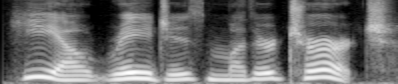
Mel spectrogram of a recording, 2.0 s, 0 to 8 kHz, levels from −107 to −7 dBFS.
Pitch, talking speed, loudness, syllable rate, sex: 190 Hz, 120 wpm, -17 LUFS, 3.7 syllables/s, female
